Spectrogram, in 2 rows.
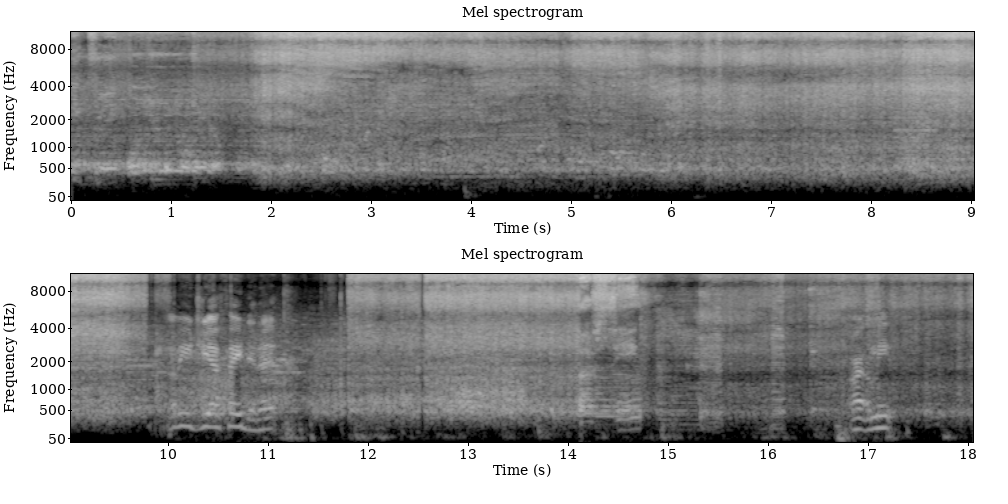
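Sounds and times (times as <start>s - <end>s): radio static hiss: 0.0s - 18.0s.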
